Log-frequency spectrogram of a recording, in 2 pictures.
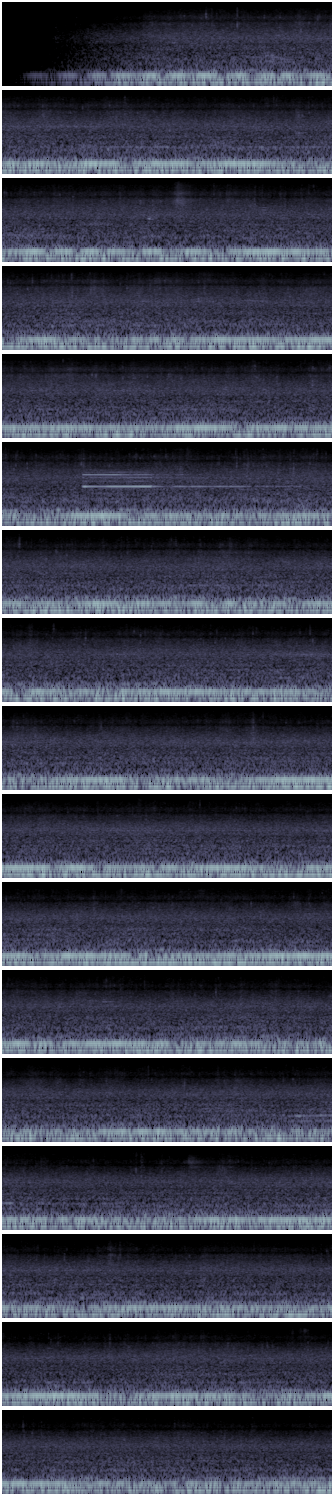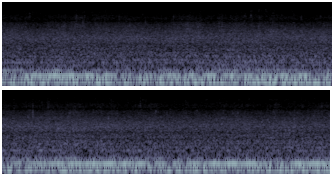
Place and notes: Bosporus soundscape from Istanbul Modern balcony
ship, ferry and air traffic on the Bosporus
